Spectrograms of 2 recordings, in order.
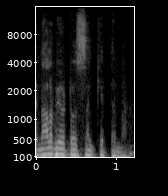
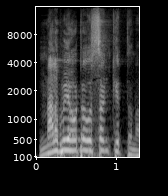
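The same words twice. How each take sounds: First: Said in the usual way. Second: "నలభై ఒకటవ సంకీర్తన" called out loud; louder call. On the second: Shown as a demonstration. (గట్టిగా "నలభై ఒకటవ సంకీర్తన") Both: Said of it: "please".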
